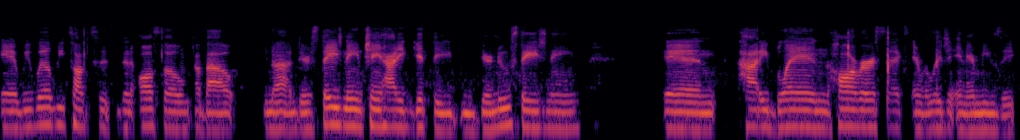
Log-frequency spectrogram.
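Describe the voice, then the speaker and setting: A man's voice: mid-range voice, level tone, a little slow, sharp tone. A man hosting a radio show, chatting casually in an informal, rambling interview style. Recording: muffled lo-fi audio with noticeable hiss.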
